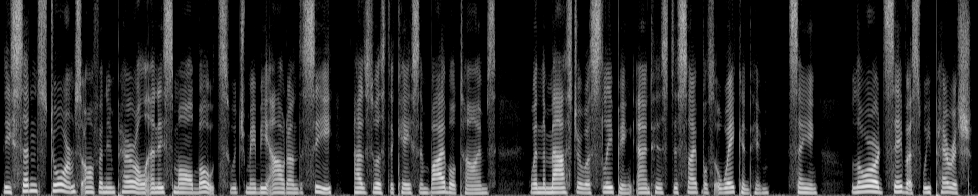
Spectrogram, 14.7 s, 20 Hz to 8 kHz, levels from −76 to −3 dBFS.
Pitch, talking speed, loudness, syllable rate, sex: 180 Hz, 155 wpm, -19 LUFS, 4.2 syllables/s, female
